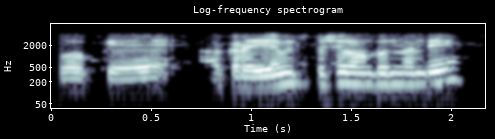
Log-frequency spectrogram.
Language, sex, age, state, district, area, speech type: Telugu, male, 30-45, Andhra Pradesh, Kadapa, rural, conversation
